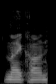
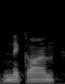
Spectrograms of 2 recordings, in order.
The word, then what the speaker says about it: Nikon: Sony Shooters Canon Shooters Nikon shooters or nickon nonon however you want to pronounce it I've heard both uh you know Fuji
